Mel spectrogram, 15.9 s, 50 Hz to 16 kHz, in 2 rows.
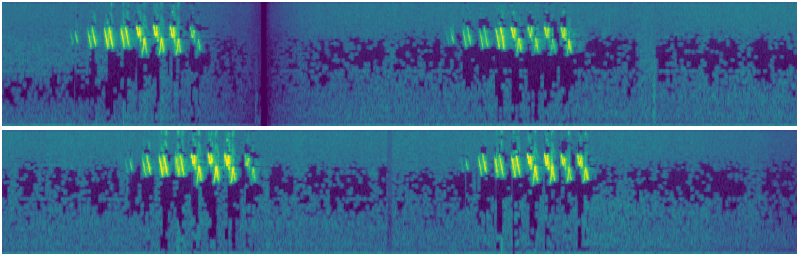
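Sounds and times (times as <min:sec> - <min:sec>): songbird trilling: 0:00.8 - 0:02.0, 0:04.5 - 0:05.8, 0:09.2 - 0:10.5, 0:12.6 - 0:13.8.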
